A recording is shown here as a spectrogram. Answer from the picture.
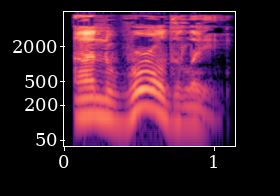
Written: unworldly

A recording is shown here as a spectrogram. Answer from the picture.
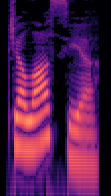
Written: gelasia

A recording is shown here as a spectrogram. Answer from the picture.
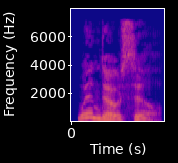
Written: windowsill

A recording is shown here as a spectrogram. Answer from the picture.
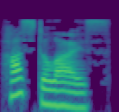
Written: hostilize

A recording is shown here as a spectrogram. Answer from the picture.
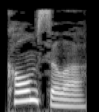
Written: colmcilla

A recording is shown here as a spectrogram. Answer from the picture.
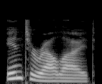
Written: interallied

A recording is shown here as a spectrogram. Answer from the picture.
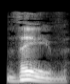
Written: they've

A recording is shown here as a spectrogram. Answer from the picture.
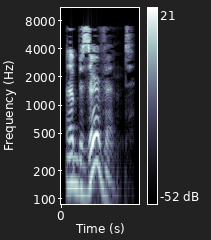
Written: observant

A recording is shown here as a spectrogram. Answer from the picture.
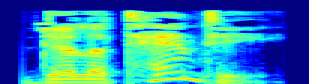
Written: dilettante

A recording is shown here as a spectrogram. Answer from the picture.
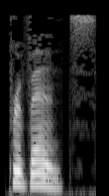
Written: prevents

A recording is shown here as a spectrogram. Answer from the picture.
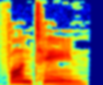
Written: fontane

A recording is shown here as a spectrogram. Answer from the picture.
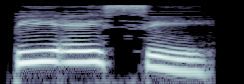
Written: bac

